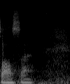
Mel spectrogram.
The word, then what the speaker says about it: SLSA: see that super well salsa is slsa supply chain levels for software artifacts pronounced salsa it's a security framework so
